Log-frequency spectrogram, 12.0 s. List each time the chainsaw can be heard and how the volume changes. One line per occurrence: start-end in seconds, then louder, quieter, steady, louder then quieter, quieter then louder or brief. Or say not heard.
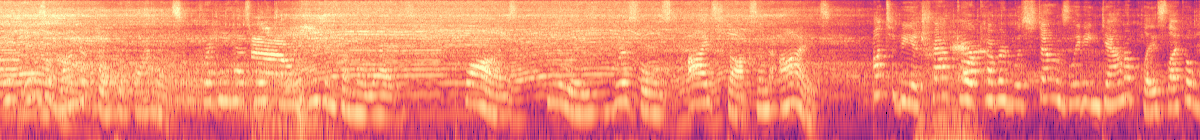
0.0-11.9 quieter.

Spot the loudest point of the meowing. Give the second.
3 s.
